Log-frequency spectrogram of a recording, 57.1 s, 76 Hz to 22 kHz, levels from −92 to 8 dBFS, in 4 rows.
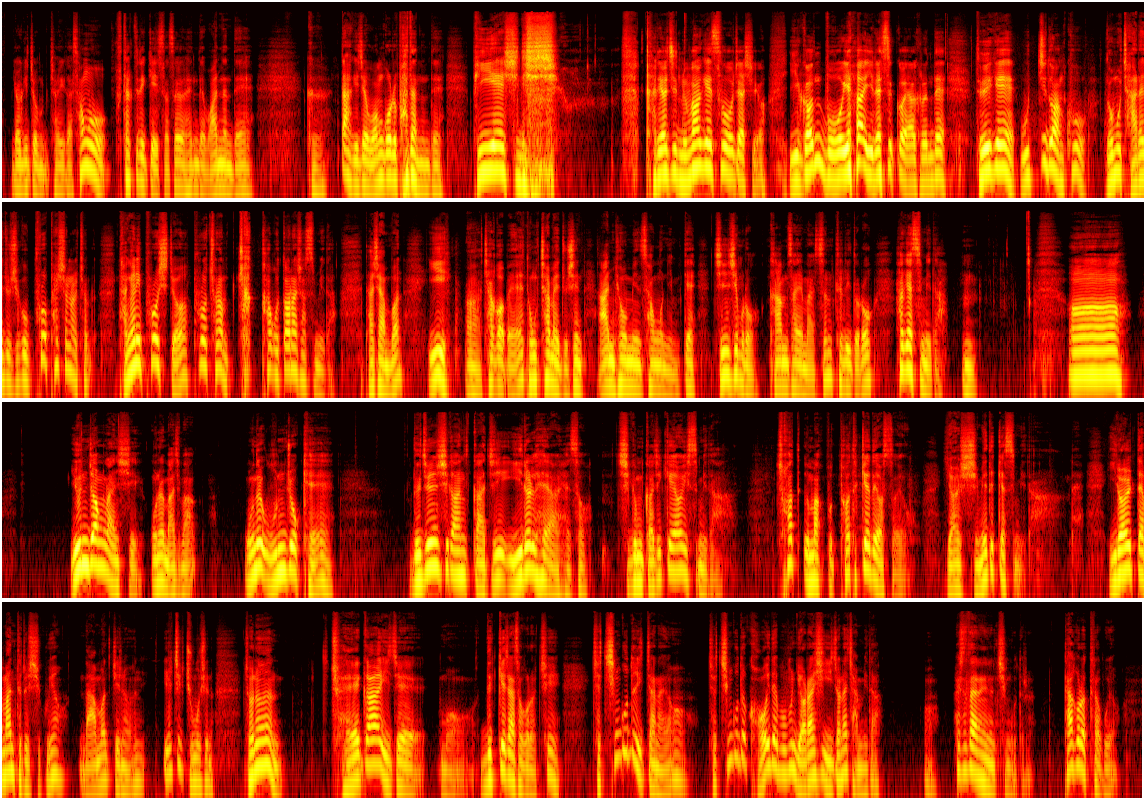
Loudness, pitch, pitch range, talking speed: -20 LUFS, 130 Hz, 105-165 Hz, 285 characters per minute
